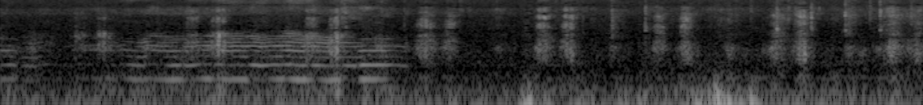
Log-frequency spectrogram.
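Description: A fly buzzing close by for the first two or three seconds, then the hoofbeats of a ridden horse on arena sand coming nearer, with two heavier low thumps around the middle.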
